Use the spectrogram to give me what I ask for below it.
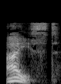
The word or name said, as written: iced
